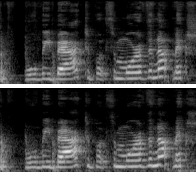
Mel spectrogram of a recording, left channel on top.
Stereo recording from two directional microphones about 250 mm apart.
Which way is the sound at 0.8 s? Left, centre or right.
Left.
